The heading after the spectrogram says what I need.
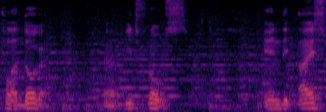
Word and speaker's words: Ladoga: with the Soviet positions the lake ladoga or at least that's how it's pronounced in my language the lake loga it froze and the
